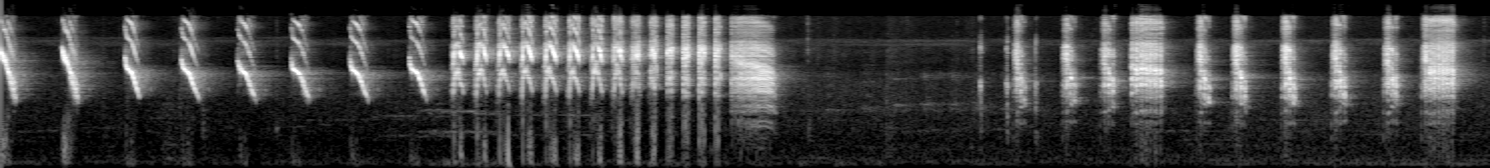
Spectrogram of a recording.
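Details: Regular contest champion songbird repeating sharp downward-slurred notes about twice a second, breaking into a rapid accelerating buzzy trill, falling silent, then resuming a quick series of harsh high chirps.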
